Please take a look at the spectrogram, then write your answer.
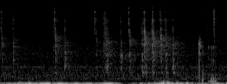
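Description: Typing code on a computer keyboard while building a Raspberry Pi Pico W web socket dashboard, a quick close run of clicky keystrokes with no voice.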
